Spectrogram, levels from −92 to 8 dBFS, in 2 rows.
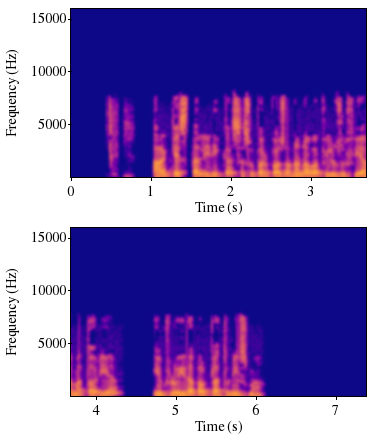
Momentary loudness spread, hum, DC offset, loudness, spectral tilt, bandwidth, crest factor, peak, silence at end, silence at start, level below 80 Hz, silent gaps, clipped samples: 13 LU; none; under 0.1%; -18 LUFS; -4.5 dB/octave; 8.2 kHz; 18 dB; -2 dBFS; 1.3 s; 0.5 s; -56 dBFS; 0.82-1.03 s, 4.36-4.71 s; under 0.1%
